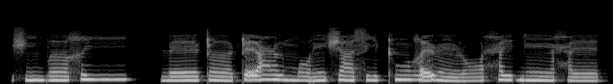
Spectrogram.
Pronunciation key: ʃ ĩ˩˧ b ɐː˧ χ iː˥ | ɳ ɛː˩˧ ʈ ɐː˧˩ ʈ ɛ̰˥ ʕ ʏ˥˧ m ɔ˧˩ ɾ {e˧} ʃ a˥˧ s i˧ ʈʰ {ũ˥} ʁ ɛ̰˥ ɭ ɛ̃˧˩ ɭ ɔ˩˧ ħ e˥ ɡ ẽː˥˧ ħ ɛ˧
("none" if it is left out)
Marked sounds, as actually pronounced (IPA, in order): ẽ˧, ũ˥

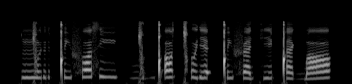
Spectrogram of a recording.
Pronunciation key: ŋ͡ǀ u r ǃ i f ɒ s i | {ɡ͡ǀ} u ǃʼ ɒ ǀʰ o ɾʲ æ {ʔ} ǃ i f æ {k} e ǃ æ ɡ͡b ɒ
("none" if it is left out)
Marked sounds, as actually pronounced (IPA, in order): ɡ͡ǀ, ʔ, kʲ

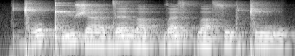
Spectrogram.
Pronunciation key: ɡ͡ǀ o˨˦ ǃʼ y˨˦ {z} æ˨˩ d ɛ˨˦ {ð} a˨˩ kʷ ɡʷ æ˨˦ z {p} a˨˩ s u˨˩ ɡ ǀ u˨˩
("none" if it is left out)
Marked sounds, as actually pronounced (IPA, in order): ʒ, ð, kʷ

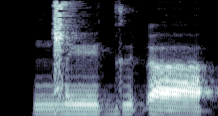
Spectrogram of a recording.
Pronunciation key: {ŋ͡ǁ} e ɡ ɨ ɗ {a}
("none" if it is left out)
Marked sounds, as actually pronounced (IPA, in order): ŋ͡ǁ, a

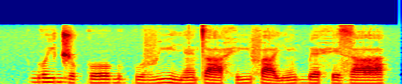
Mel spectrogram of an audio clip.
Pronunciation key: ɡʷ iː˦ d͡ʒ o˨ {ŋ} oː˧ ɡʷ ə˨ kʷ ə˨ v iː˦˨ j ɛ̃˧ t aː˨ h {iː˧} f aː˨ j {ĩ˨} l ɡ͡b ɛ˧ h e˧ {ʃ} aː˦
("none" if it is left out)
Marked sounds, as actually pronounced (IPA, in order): k, iː˧, ĩ˦, z

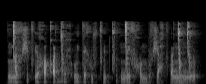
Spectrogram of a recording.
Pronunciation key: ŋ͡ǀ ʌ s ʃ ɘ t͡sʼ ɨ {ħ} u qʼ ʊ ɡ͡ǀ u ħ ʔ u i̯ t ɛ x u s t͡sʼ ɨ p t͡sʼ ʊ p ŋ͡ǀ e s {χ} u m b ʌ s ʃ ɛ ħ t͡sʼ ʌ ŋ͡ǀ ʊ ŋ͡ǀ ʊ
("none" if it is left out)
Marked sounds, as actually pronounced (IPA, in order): χ, χ

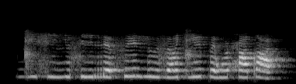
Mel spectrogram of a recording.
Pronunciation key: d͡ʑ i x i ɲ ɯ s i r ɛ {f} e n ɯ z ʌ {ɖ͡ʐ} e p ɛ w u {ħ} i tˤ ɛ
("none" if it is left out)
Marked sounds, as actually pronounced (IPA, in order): f, d͡ʑ, ħ

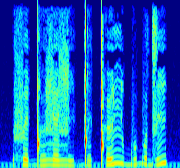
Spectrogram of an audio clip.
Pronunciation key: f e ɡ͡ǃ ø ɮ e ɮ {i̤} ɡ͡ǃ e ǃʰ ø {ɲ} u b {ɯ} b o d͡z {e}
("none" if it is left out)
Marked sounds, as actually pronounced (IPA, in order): i̤, ɲ, u, i

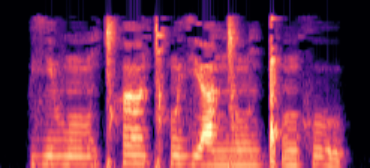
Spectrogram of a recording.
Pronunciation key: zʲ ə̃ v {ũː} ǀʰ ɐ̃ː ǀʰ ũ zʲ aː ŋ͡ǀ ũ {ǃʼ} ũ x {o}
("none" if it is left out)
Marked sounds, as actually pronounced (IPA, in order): ũː, ǃʼ, u

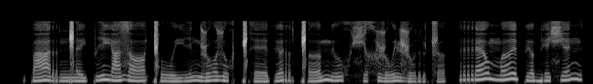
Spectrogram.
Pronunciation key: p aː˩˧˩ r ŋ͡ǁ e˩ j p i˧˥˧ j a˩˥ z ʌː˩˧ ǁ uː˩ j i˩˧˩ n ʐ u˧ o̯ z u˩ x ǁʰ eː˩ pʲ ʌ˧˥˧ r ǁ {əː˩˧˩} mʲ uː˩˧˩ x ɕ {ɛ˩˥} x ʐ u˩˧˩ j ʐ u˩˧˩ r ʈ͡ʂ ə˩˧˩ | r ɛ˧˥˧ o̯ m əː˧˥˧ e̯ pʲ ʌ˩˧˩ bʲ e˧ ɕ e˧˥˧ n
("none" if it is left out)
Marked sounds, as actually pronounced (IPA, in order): əː˩˥, ə˩˥

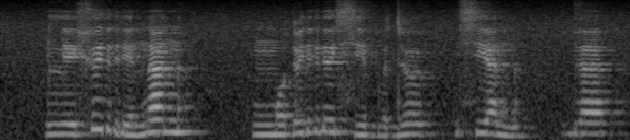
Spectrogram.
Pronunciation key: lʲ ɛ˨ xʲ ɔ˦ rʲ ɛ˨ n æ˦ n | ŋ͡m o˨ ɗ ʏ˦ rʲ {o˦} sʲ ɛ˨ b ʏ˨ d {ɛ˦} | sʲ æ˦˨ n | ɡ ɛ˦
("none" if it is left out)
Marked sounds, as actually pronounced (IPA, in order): o˦, ʏ˦

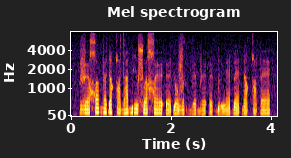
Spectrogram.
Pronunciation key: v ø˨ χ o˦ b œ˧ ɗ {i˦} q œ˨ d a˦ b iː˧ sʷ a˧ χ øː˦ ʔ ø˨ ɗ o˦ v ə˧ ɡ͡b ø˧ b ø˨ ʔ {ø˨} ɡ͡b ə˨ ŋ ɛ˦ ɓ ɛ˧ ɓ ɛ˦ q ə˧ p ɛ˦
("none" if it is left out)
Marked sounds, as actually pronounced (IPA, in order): i˧, ø˨

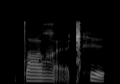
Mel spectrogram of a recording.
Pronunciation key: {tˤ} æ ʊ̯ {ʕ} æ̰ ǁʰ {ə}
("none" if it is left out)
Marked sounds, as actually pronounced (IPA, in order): tˤ, ʁ, ɪ

